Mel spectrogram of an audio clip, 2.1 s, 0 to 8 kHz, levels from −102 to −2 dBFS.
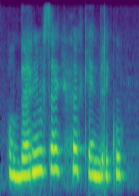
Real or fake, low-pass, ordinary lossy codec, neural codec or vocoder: fake; 7.2 kHz; none; codec, 16 kHz, 2 kbps, FreqCodec, smaller model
